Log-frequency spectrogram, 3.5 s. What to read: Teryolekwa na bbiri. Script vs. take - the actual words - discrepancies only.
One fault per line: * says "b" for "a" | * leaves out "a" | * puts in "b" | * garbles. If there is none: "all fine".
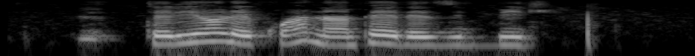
* puts in "mpeerezi"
